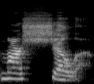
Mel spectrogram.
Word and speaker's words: Marshella: So, Marshella, am I saying it correctly? It's Marshella. Marshella.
